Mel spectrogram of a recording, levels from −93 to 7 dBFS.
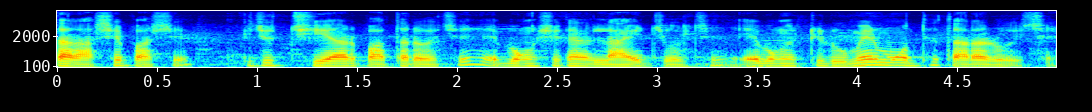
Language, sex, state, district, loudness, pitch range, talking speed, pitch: Bengali, male, West Bengal, Kolkata, -23 LUFS, 115-140 Hz, 180 wpm, 115 Hz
